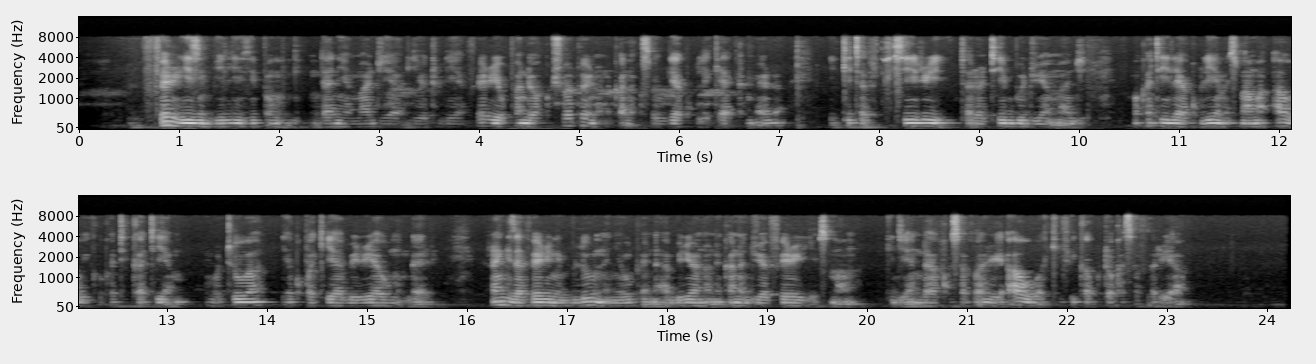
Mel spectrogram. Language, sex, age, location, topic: Swahili, male, 25-35, Mombasa, government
